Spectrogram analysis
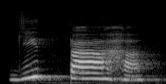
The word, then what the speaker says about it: guitarra: Observem que o U não apresenta som, como se eu tivesse apenas um G e um I, mas não é a mesma coisa, senão viraria gi, né?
